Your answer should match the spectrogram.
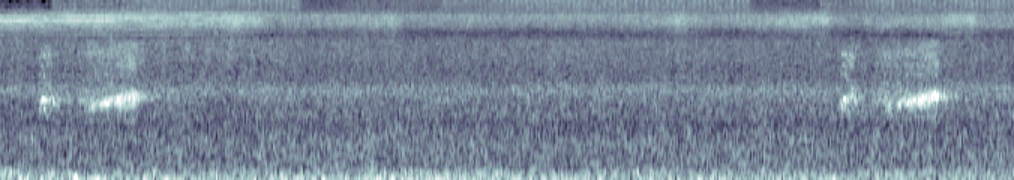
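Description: A bird calling twice, the same short call each time, rising at its end, about eight seconds apart, over a steady high hiss of outdoor background.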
